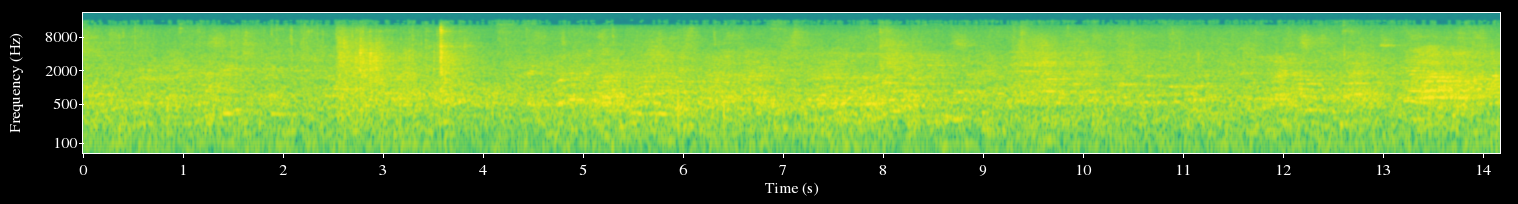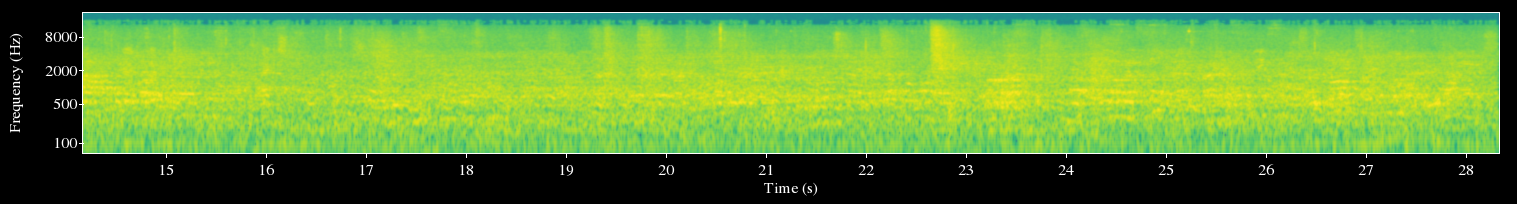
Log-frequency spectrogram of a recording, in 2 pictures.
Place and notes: Hoog-Catharijne CS en Leidseveer, Utrecht, Niederlande - entrance "hello city" 2
some minutes later... slightly different position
